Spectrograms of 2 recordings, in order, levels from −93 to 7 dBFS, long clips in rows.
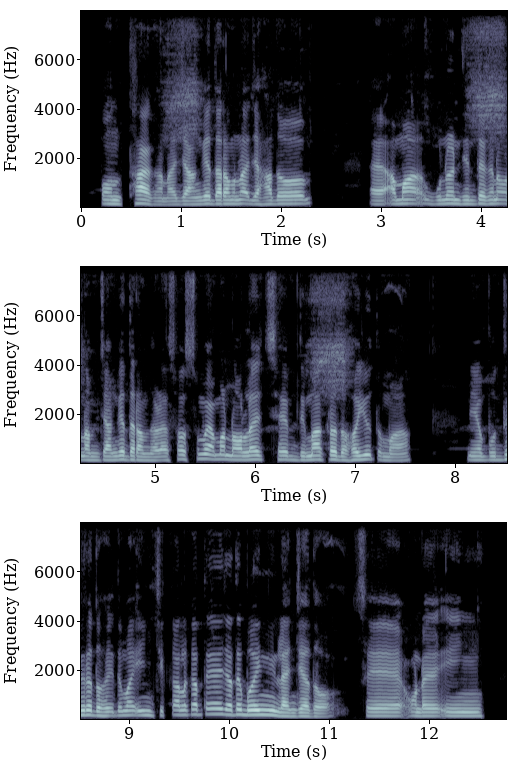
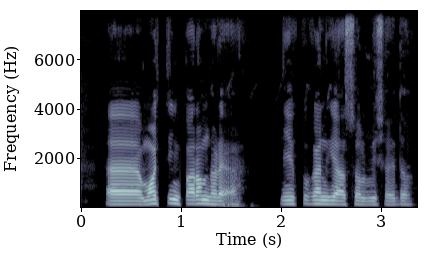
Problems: background sounds at intervals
